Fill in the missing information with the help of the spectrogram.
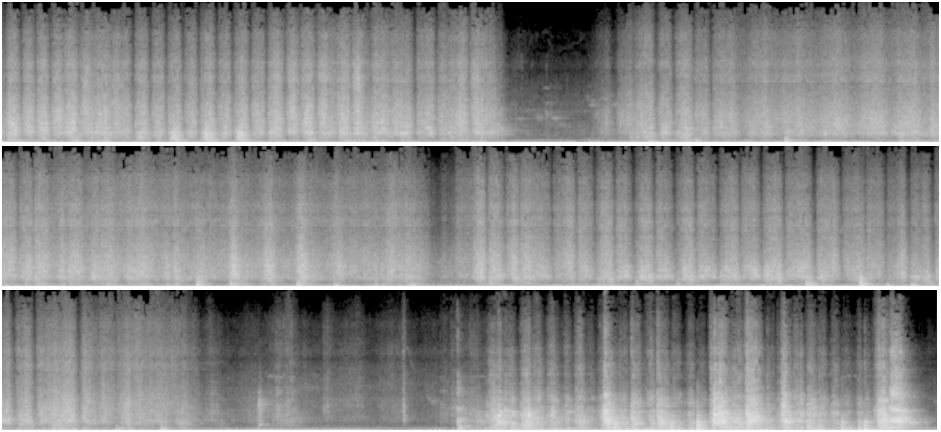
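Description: A solvent-soaked rag scrubbed hard back and forth over old bitumen underseal on a steel inner fender panel, with a few short pauses. Near the end the scrubbing gives way to a louder, harsher scraping as a scraper is pushed over the underseal.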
